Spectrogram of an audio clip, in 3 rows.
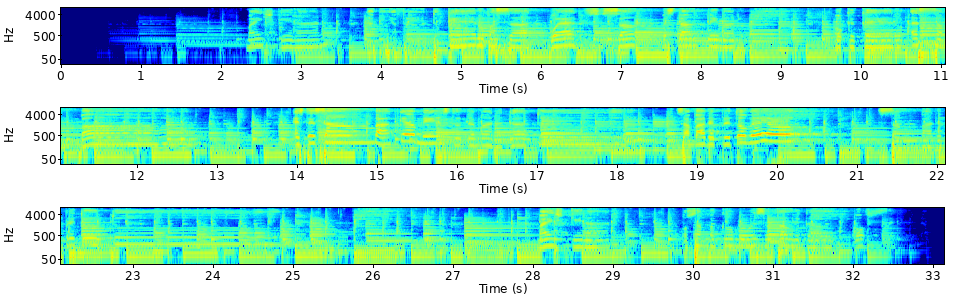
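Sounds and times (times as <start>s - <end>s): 
piano bar music: 0.6s - 32.7s.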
